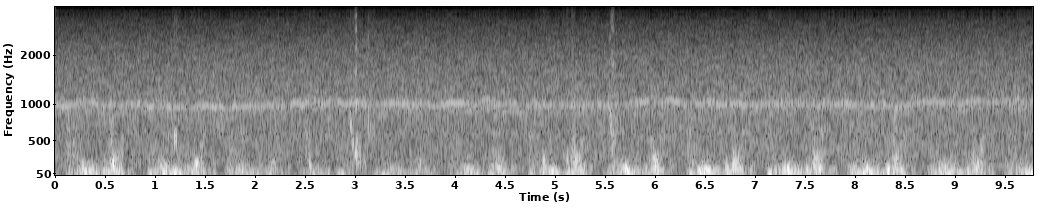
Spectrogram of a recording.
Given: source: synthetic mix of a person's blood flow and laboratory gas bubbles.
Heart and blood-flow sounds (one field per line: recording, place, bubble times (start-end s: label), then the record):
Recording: Doppler ultrasound of blood flow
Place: precordium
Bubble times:
1.17-1.25 s: bubbles
2.48-2.60 s: bubbles
2.93-3.21 s: bubbles
4.86-4.94 s: bubbles
5.10-5.22 s: bubbles
5.47-5.66 s: bubbles
From the record:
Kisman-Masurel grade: 122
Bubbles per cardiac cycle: 1 to 2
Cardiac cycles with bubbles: 10 to 50%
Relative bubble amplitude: moderate (0.250 to 0.450)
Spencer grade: 2 (many but less than half of the cardiac periods contain bubble signals, singularly or in groups)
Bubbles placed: anywhere in the cardiac cycle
